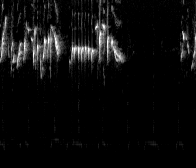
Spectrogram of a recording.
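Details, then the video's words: Mule goldfinch hybrid sings lively, high twittering phrases, including a rapid evenly pulsed trill. After a pause, a new phrase begins, accompanied by soft repeated low coos and hum. "Chant mulet chardonneret تغريد هجين الحسون"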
